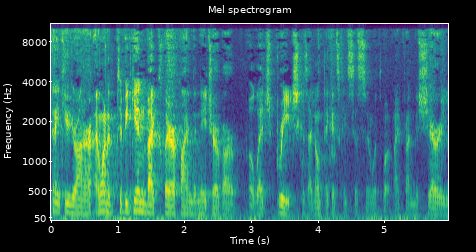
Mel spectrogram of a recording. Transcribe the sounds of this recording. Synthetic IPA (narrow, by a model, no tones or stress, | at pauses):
θæ̃ŋkjɨjə˞ɑnə˞ʔaɪwɑ̃ɾ̃ɨd̚tʰɨbɨɡɪ̃nbaɪkʰl̥ɛɹɨfaɪɪ̃ŋðɨneɪt͡ʃə˞ʌvaʊə˞ | əlɛd͡ʒbɹit͡ʃkʰʌzaɪɾõnθɪ̃ŋkɨtskʰn̩sɪstɨ̃nʔwəðwʌt̚maɪfɹɛ̃ndɨ̥ʃɛɹi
